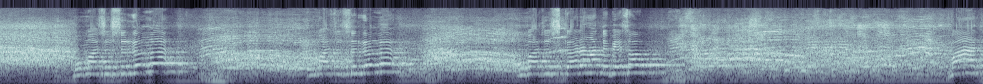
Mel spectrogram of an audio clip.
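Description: A young boy chants melodiously into a head microphone, amplified through loudspeakers in an echoing room.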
